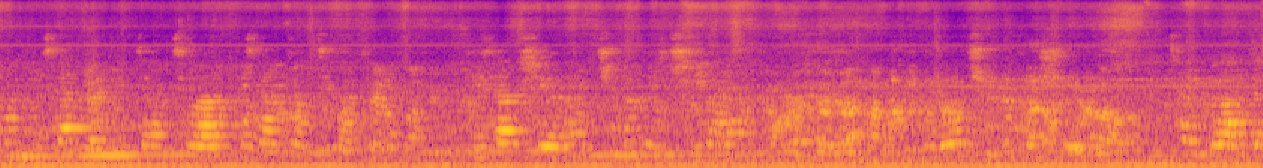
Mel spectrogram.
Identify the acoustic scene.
subway train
